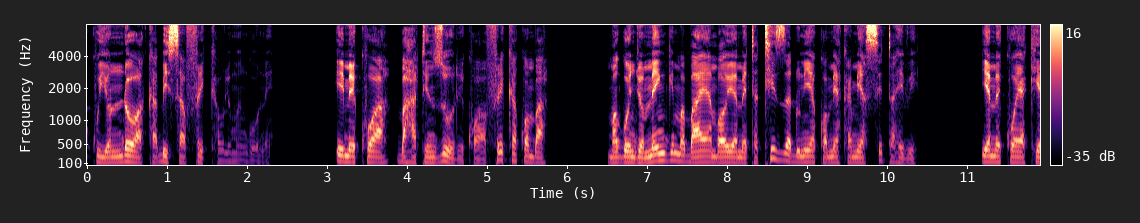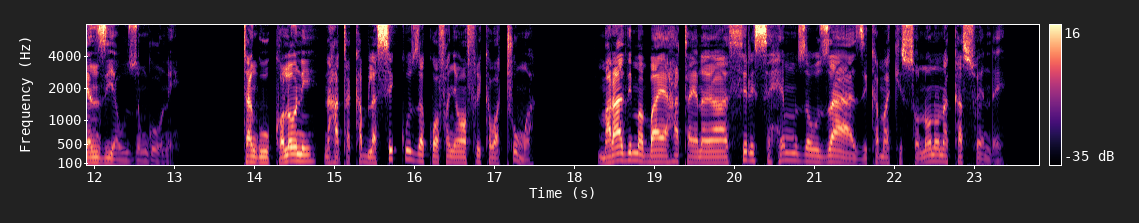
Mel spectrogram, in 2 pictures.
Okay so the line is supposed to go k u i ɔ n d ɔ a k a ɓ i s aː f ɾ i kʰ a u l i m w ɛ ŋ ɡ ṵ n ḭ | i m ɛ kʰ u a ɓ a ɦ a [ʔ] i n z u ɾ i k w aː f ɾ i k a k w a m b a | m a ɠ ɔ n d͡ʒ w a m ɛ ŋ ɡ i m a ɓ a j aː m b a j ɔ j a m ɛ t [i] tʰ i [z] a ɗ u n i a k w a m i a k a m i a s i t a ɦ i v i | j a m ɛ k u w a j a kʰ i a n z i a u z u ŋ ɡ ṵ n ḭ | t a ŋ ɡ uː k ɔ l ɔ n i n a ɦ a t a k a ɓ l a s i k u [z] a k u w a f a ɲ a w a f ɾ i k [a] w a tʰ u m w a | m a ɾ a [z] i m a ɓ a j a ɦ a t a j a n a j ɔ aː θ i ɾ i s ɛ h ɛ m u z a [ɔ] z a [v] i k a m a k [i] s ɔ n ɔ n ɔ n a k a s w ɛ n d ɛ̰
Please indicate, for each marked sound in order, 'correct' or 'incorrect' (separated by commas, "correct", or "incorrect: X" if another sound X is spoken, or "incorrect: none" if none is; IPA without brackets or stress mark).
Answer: incorrect: t, incorrect: a, correct, correct, correct, incorrect: ð, incorrect: u, incorrect: z, correct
